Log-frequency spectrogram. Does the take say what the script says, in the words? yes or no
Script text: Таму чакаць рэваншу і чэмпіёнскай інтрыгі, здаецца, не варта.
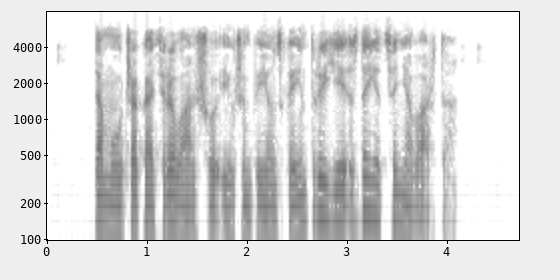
yes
